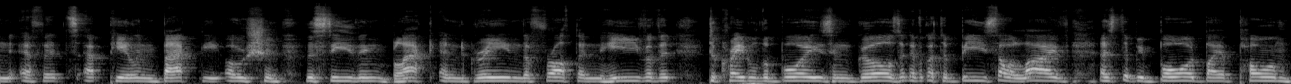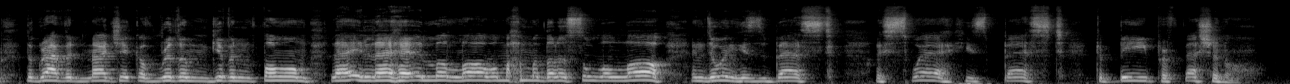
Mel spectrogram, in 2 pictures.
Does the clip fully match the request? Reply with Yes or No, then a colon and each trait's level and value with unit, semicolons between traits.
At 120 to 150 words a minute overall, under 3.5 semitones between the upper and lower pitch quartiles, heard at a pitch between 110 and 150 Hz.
No: average, 140 wpm; narrow, 2.5 semitones; medium, 160 Hz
